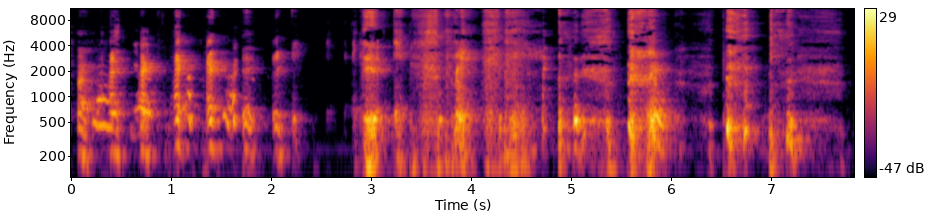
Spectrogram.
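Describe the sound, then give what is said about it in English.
Coughing from someone who nearly choked on something stuck in the throat: several hard, rough bursts, a brief pause, then a longer, uneven run of loud coughs. “I got something stuck in my throat for a second, I'm sorry. That wasn't a joke. I think I almost choked on something.”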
